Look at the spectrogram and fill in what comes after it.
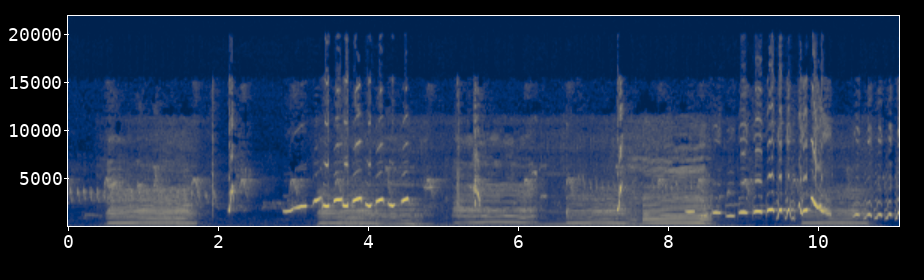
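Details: Cows and calves driven toward a forest in search of food low repeatedly, five drawn-out harmonic moos spread across the recording, while songbirds add sharp chirps and warbled whistles in the gaps.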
